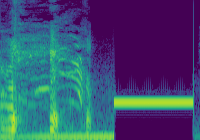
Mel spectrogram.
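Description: A steady, high-pitched censor bleep, a single pure tone just under a second long, with all other sound cut out beneath it. It comes about a second in, after brief exclamations.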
